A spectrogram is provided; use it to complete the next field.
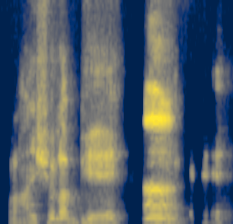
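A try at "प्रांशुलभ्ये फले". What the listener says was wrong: Phale. It is not fa. there is no letter fa in any of Indian languages. Phale. Pa pha.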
